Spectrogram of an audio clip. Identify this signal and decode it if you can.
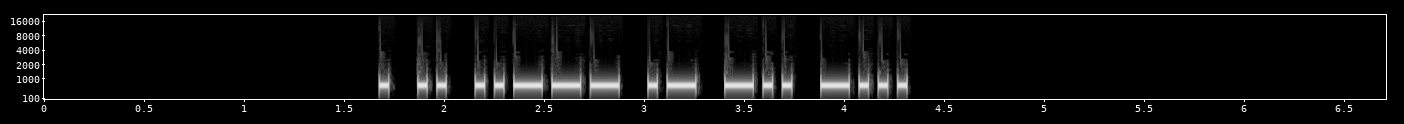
Morse code, heard as a keyed tone, about 25 wpm, 700 Hz. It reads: EI2ADB
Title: DXCC-100 Call Signs - 6 Characters - Repeated 3x - 25wpm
